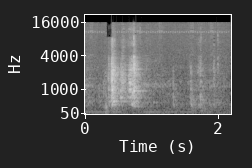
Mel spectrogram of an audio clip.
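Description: A few light knocks and clatters from climbing into the cab of an Ursus C330 tractor, two sharper ones in the first second and smaller clicks after.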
